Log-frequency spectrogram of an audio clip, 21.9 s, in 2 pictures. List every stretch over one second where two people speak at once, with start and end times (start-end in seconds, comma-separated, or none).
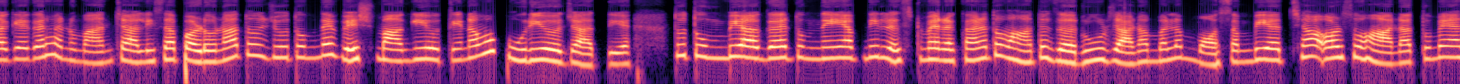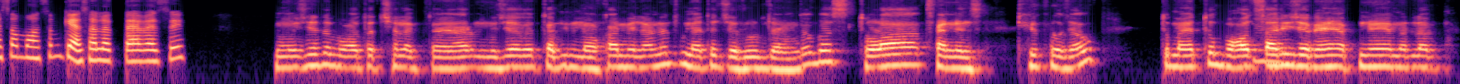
none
